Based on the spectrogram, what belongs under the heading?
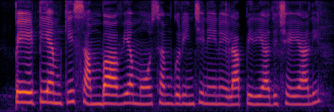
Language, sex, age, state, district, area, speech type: Telugu, female, 30-45, Andhra Pradesh, Srikakulam, urban, read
